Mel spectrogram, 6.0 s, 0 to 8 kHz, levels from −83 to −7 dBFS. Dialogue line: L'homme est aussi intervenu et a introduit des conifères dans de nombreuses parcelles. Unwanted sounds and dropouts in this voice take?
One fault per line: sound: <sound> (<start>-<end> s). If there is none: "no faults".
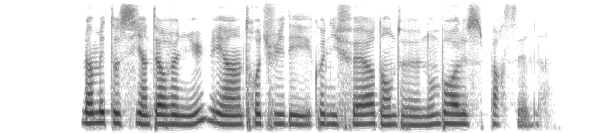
no faults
